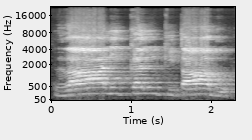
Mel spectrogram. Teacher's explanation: لام کو لمبا کریں گے کیونکہ الف ہے اور الف حرف مدہ ہے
